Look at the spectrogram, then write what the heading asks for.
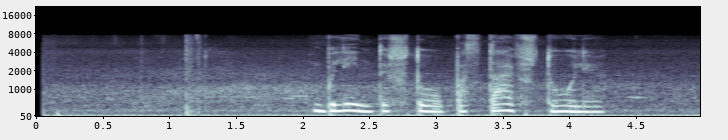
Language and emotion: Russian, neutral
